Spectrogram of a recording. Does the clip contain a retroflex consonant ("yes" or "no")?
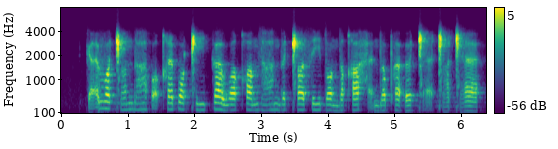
no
